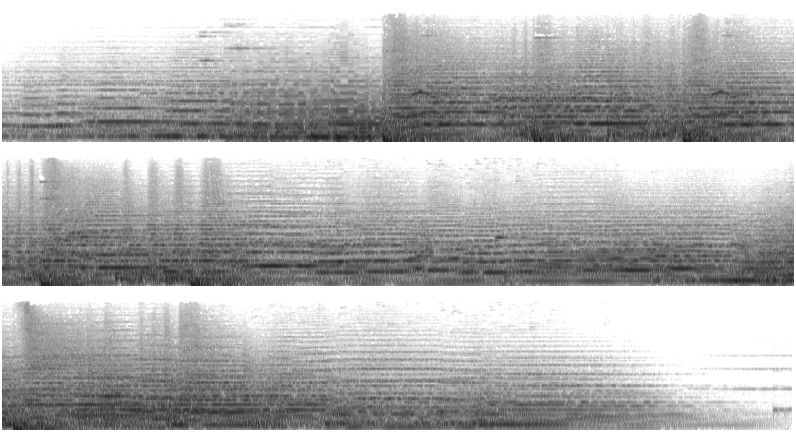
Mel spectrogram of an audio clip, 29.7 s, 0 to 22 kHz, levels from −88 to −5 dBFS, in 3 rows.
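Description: From 2.79 to 4.73 s the sound turns into a rigid, metallic buzz pitched at 100 Hz, a robotic sound from repeated short buffers. The likely cause is audio arriving too seldom, so playback loops the last 10 ms to fill the gaps while most of the real material, roughly two-thirds or more, is skipped. On a spectrogram this shows as evenly spaced horizontal harmonics at 100 Hz multiples; the waveform repeats an identical 10 ms shape.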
